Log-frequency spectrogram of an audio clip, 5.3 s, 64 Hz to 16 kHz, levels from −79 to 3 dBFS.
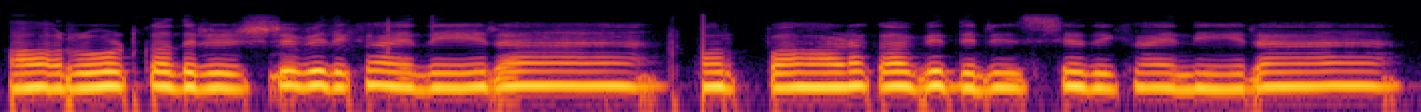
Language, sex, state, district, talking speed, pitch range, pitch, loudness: Hindi, female, Jharkhand, Palamu, 200 wpm, 220-235 Hz, 230 Hz, -12 LUFS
